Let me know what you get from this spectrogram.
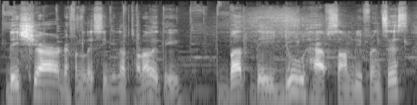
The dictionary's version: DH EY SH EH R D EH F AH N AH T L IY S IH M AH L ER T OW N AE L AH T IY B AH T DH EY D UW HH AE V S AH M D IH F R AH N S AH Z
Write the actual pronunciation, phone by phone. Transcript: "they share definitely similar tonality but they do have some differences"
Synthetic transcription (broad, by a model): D EY SH EH R D EH F AH N AH T L IY S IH M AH L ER T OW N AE L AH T IY B AH T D EY D UW HH AE V S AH M D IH F R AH N S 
